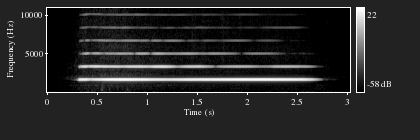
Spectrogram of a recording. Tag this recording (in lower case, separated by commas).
musical instrument, music, woodwind instrument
